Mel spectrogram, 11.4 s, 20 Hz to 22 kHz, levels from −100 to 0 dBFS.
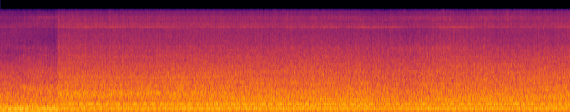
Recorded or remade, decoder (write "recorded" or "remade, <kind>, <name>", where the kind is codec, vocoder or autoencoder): recorded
